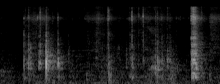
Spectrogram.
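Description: Cracked plastic housing of an electric car side mirror clicking and knocking as it is handled and lifted, a few light knocks followed by a sharper one near the end.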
